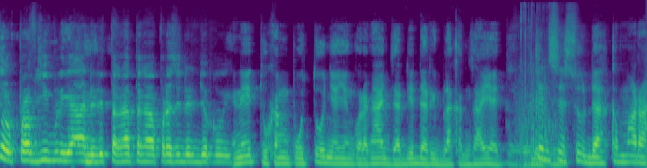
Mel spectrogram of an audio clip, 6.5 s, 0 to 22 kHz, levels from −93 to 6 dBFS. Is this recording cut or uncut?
cut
